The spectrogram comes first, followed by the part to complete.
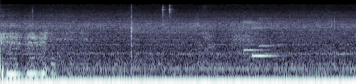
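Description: Low steady electrical hum under a quiet screen recording, with a single mouse click about one and a half seconds in. About three seconds in comes a short, faint electronic alert chime as a security-software prompt about an autostart entry pops up.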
